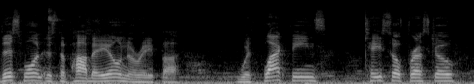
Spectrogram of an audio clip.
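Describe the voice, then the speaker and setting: A man's fairly high-pitched voice with lively intonation at a moderate pace, with music in the background. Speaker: multimedia journalist. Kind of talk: feature story narration.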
